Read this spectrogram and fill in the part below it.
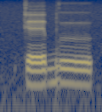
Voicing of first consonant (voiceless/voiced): voiceless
